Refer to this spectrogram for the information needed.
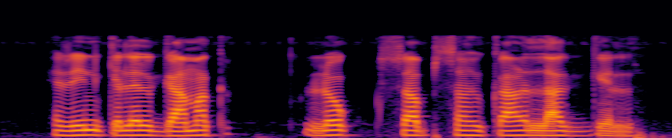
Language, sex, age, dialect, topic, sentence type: Maithili, male, 18-24, Southern/Standard, banking, statement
